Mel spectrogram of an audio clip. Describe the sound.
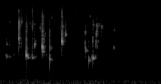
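Water drips and patters from wet hands lifted out of a bowl. A quick, irregular run of faint, bright drops and small splashes tapers off within about a second.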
